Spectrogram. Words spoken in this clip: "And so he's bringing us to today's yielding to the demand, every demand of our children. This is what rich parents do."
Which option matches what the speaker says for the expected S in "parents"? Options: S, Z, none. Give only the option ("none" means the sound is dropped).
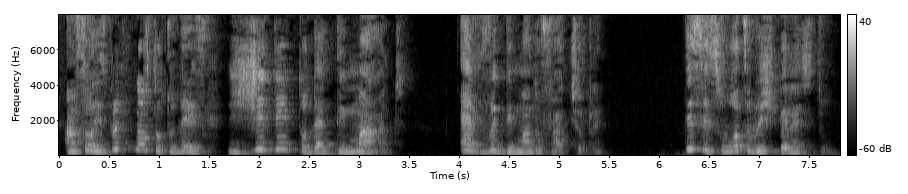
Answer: S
